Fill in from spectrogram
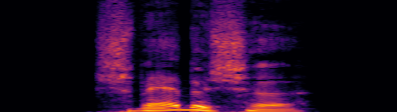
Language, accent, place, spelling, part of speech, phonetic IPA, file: German, Germany, Berlin, schwäbische, adjective, [ˈʃvɛːbɪʃə], De-schwäbische.ogg
- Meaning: inflection of schwäbisch: 1. strong/mixed nominative/accusative feminine singular 2. strong nominative/accusative plural 3. weak nominative all-gender singular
